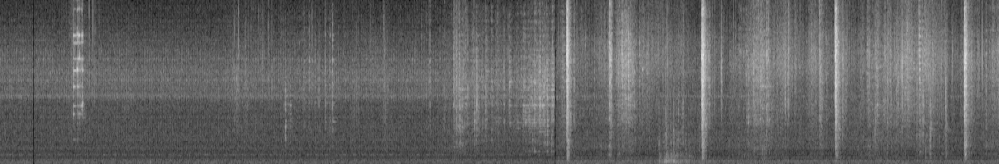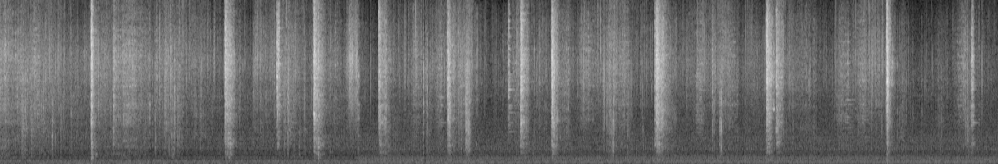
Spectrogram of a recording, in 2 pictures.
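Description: Steel shovels scraping and biting into loose gravel, one stroke every second or two from about seven seconds in, over a steady low engine idle from a loader.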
